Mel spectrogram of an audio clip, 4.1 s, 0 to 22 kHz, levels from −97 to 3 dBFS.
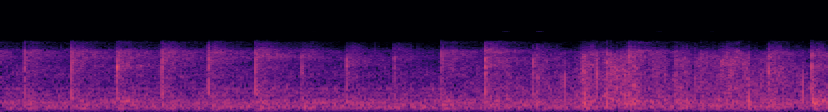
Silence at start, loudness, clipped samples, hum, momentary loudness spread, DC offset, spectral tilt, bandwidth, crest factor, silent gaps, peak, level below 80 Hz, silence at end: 0 s; -42 LUFS; under 0.1%; none; 6 LU; under 0.1%; -3 dB/octave; 7 kHz; 24 dB; none; -18 dBFS; -72 dBFS; 0 s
